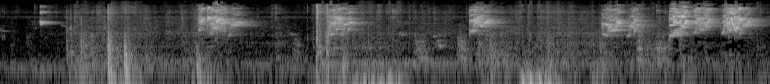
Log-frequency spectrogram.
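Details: Male lovebird choosing a partner, in the morning: shrill high chirp bursts mixed with wing flutters and low thumps from movement in between.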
